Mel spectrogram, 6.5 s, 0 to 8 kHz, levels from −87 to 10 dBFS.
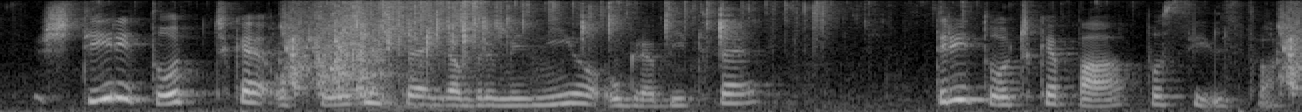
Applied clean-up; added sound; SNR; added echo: none; Water / Splash, splatter; 4 dB; none.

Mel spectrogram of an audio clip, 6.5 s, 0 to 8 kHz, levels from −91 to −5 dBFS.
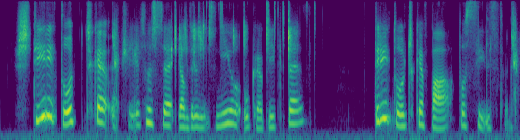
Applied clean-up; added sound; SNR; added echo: neural diffusion model UNIVERSE++.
